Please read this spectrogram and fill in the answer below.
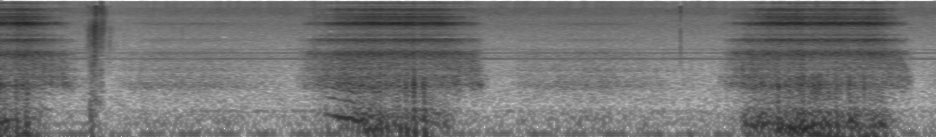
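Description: Low rumbling snores on each breath in, about three in nine seconds, with quiet breathing out between them; ordinary snoring.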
